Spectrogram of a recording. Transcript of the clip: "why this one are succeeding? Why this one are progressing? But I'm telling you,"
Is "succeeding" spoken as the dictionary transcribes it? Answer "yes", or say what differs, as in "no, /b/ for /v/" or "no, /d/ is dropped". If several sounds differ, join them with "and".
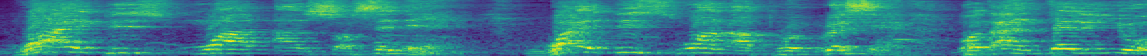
no, /k/ is dropped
